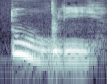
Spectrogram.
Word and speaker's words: tuuli: We have tuli, tuuli, and tuli.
